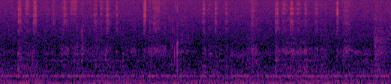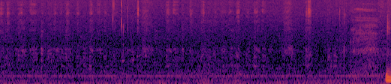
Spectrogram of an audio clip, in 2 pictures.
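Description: Faint scratching of a pen writing on paper, a run of many small strokes, over a low steady hum.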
